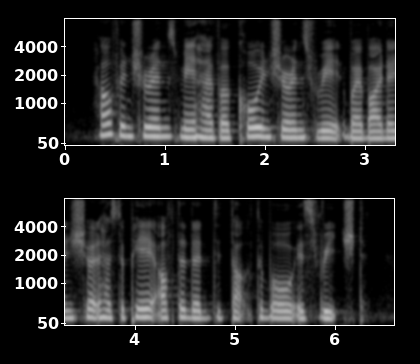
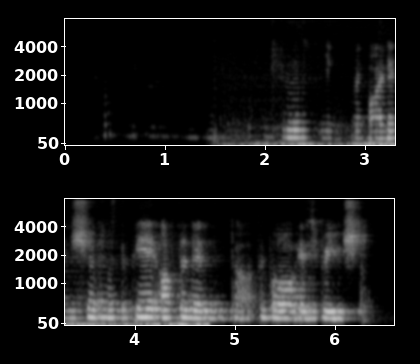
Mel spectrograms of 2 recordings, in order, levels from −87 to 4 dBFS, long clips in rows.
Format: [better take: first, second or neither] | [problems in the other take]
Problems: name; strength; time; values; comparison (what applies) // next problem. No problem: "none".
first | noise reduction (neural mask model DeepFilterNet 3)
